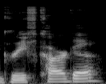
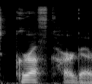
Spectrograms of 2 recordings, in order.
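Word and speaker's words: Greef Karga: yes okay because i i was about to pronounce it grief karga but i it's gruff karga right no grief grief okay i was trying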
